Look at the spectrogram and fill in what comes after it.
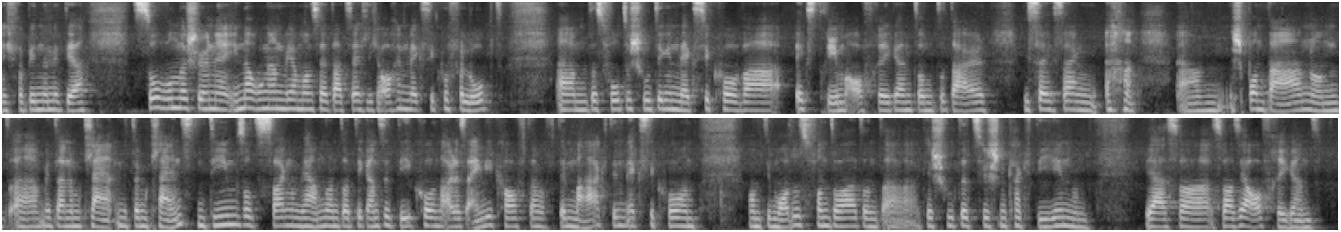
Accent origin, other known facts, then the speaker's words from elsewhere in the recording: Styria, Austria; also born or lived in Carinthia; für mich als äh, Steirerin, als äh, halbe Kärntnerin, äh, als Österreicherin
